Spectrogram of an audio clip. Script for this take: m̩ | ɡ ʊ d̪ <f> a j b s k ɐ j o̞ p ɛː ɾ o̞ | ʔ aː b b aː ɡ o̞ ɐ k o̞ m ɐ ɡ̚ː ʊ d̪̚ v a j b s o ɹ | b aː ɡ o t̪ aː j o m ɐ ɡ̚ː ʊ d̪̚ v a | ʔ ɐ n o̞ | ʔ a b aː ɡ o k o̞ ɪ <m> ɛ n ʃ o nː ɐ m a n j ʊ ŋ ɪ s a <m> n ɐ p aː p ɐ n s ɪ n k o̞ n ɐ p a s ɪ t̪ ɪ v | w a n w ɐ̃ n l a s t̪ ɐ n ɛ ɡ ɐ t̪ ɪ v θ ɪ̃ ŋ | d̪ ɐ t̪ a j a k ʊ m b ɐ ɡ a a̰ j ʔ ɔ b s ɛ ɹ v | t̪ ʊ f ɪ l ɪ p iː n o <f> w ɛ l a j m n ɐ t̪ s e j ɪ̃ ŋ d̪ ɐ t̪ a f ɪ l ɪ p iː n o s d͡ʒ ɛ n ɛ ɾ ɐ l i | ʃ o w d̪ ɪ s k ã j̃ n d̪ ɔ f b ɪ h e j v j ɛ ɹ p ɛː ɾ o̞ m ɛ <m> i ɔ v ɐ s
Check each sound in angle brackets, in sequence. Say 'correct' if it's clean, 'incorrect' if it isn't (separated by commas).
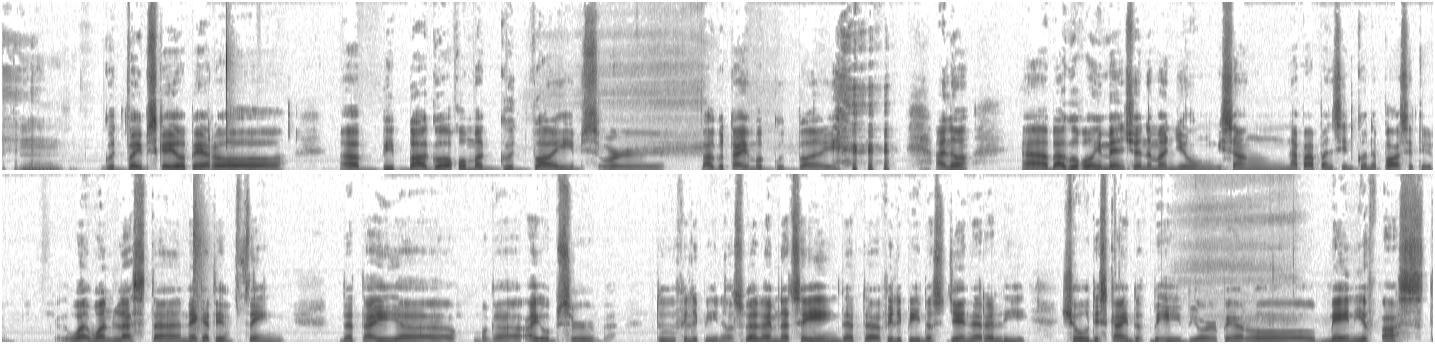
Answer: incorrect, correct, incorrect, incorrect, incorrect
